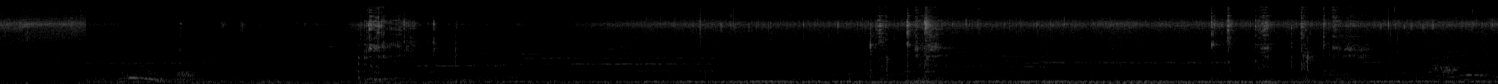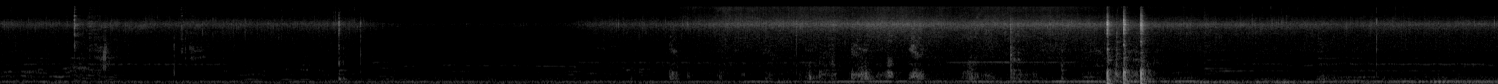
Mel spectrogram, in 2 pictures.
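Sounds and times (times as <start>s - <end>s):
vegetables sizzling in hot oil: 0.0s - 0.9s, 5.7s - 29.9s
spoon scraping and clinking pan: 26.0s - 26.6s.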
